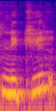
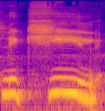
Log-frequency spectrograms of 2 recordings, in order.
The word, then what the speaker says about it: Nikhil: The way the principal pronounces his new name is different from the way his parents say. The second part of it is longer, sounding like heel.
